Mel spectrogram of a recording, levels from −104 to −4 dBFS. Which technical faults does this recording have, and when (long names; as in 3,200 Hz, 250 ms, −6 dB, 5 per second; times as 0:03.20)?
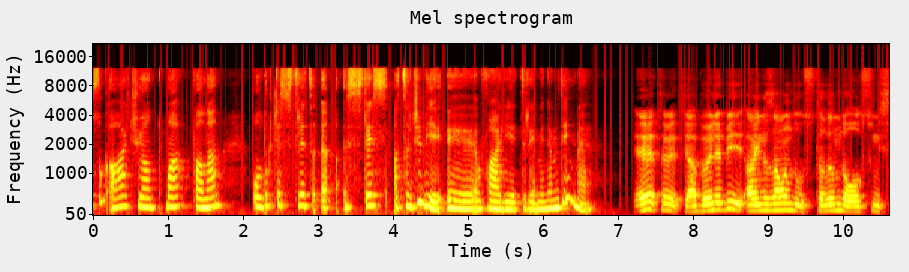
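surface crackle 16 per second −29 dBFS
0:02.70: click −15 dBFS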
